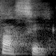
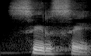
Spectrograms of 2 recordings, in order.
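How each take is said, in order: First: The name is pronounced the English way. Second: The name is pronounced the Spanish way. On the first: "It's uh in English" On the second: "in Spanyola it's"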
